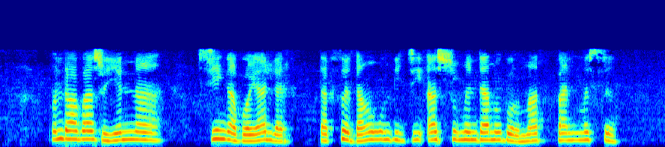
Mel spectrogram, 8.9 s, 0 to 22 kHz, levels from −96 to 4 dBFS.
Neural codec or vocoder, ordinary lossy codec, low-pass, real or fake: codec, 16 kHz in and 24 kHz out, 1.1 kbps, FireRedTTS-2 codec; AAC, 48 kbps; 5.4 kHz; fake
